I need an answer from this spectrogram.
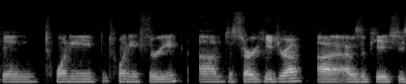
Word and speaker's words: Hedra: up hedra hedra how do we say hedra Hydra it's pronounced hedra hedra okay it's it's so it comes from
